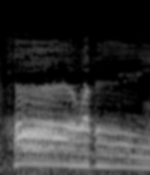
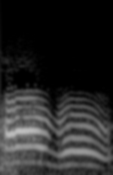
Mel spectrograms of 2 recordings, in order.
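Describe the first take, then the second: First: Slow, loud pinched-nose drawl; nose-held voice. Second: Slow pinched-nose reply; nose-held voice. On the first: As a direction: hold your nose and stretch it out. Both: Shown as a demonstration. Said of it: "hold your nose and say".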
